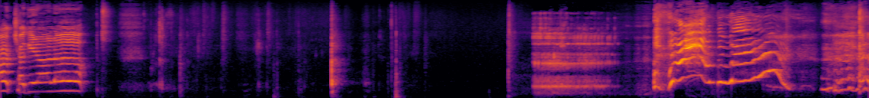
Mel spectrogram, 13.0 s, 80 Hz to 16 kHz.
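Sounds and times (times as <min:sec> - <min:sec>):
loud long burp: 0:08.0 - 0:09.4.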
